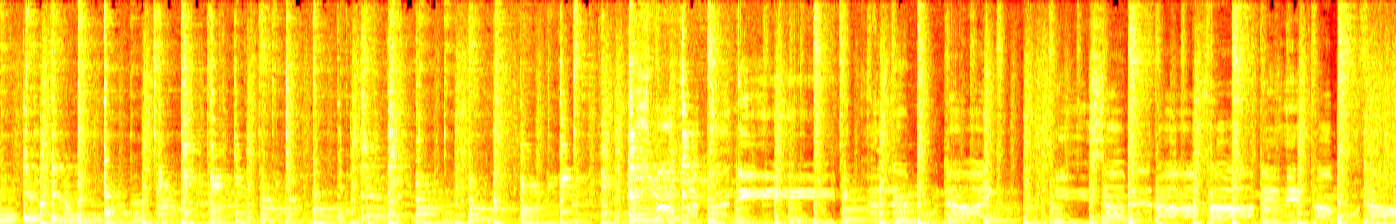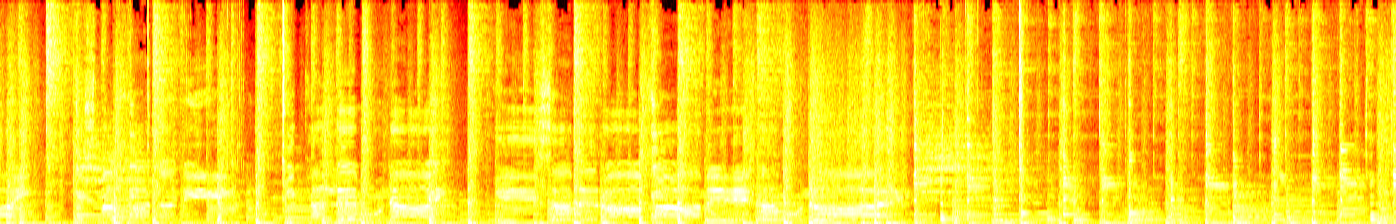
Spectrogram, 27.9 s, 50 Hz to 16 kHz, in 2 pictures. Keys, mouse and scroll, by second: 1.6 click, 5.3 alt+scroll down 1, 5.8 space, 5.9 click, 5.9 space, 6.8 click, 7.9-11.0 typing, 12.3-15.8 drag, 15.5-16.9 typing, 18.5-20.6 drag, 20.6-22.4 drag, 23.5-24.9 typing, 25.0-27.9 drag.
